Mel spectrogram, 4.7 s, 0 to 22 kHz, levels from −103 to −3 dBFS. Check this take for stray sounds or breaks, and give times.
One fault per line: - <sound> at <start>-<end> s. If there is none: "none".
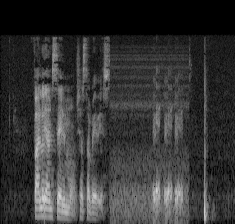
- laugh at 3.0-3.7 s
